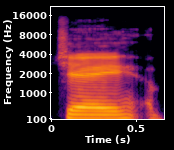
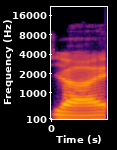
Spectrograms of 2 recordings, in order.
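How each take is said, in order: First: The name rhymes with 'day'. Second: The name rhymes with 'eye'. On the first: This is the name's intended pronunciation. "the actual pronunciation is Jay" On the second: This is how most people say the name. "Most people pronounce it Jai"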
